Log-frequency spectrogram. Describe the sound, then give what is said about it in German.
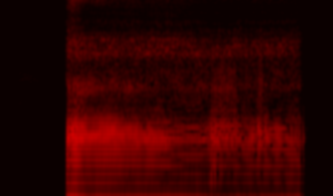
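After a soft breath, air is blown slowly and steadily through loosely closed lips with a very small opening, a facial relaxation exercise, for about three and a half seconds: a loud, buzzy, rumbling lip trill with a breathy hiss that stops abruptly. “die Lippen ganz locker aufeinander legt und dann ähm, sozusagen langsam Luft durch die Lippen pustet.”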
